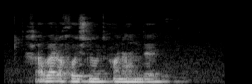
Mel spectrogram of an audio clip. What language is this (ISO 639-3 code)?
fas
